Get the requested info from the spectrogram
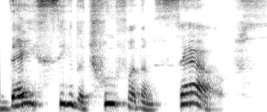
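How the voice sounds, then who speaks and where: Her fairly high voice swings very widely in pitch, carrying vocal fry and an animated tone as this woman talks. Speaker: live streamer. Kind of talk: casual live stream talk. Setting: live stream from a laptop at boyfriend's house.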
